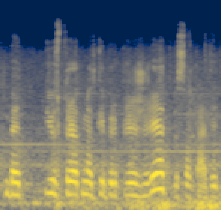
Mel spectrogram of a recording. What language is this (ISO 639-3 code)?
lit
